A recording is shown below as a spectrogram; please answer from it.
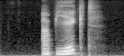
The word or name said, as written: abjekt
